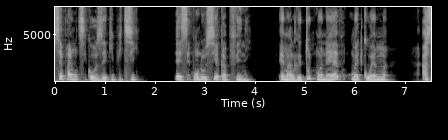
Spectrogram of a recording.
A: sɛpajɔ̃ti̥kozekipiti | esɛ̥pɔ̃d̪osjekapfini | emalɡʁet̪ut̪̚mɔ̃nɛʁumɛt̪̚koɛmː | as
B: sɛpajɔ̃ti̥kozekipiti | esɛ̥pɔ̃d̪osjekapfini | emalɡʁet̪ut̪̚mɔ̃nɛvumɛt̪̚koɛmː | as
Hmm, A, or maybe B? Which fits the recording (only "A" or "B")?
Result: B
